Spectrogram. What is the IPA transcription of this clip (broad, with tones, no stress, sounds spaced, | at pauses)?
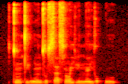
t ũ˧ t i˨ w ũ˨˦ d u˦˨ s a˨˦ s ɔ̃˦ j i˦˨ n ɛ̃˧ j o˨ k͡p u˨˦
